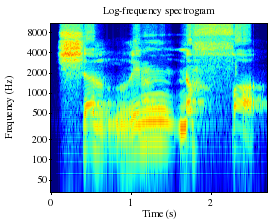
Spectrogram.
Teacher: را کو نون سے ملانا ہے، نون کو فے سے ملا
